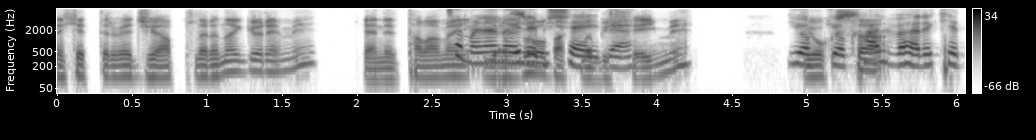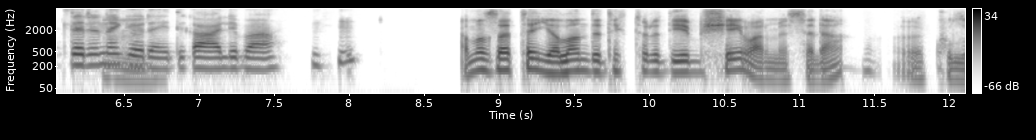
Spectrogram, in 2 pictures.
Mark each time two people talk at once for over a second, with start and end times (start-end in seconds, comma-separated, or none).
2.5-3.9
